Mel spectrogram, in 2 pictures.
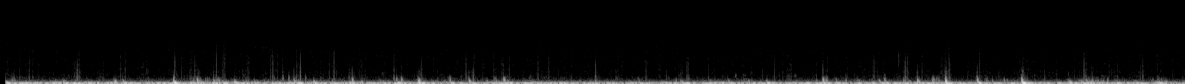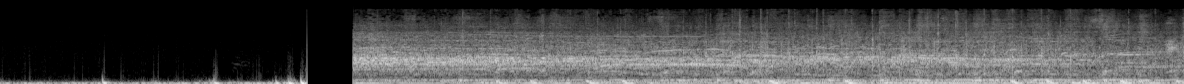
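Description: A low, muffled thumping with only deep tones for about fifteen seconds. It cuts to silence for a moment, then gives way to loud hall sound: a crowd with music and amplified voices.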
